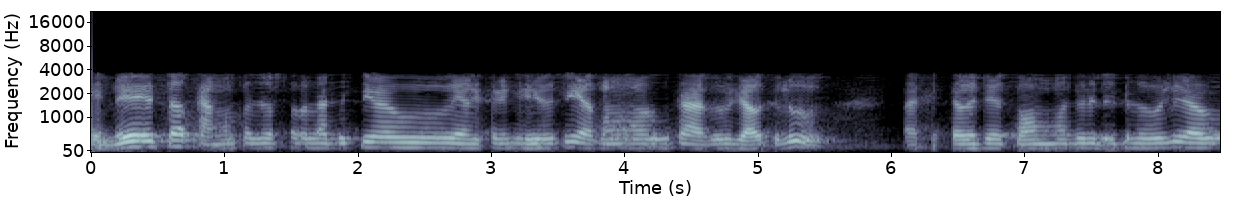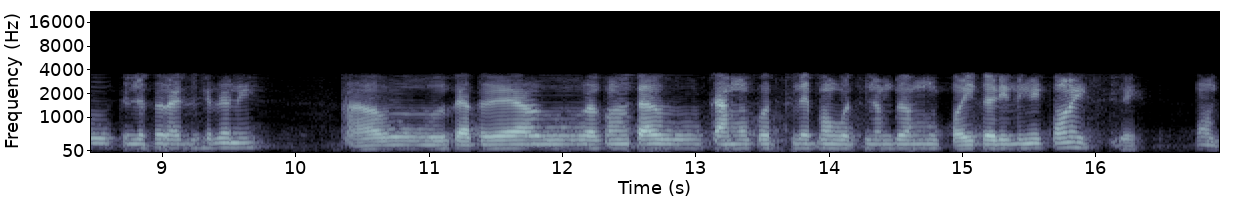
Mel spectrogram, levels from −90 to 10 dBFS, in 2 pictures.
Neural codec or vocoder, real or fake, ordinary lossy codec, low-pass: codec, 44.1 kHz, 1.7 kbps, Pupu-Codec; fake; none; 3.6 kHz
